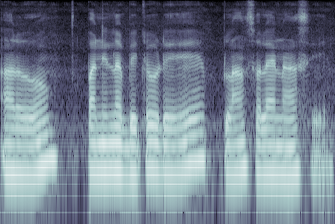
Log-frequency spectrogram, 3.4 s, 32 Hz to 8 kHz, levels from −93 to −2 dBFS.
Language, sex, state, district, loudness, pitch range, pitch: Nagamese, male, Nagaland, Dimapur, -18 LUFS, 110-125 Hz, 115 Hz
